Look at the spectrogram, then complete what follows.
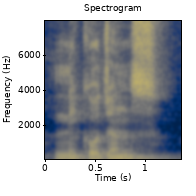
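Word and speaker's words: pnictogens: So this is called nitrogen family and also called nicogens, where P is silent.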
